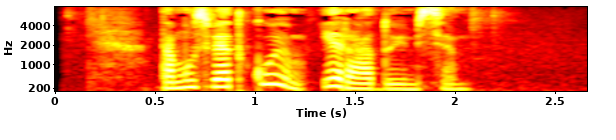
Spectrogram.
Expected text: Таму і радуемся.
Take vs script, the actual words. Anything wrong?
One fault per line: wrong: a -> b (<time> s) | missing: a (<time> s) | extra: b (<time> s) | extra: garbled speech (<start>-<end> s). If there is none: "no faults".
extra: святкуем (0.7 s)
